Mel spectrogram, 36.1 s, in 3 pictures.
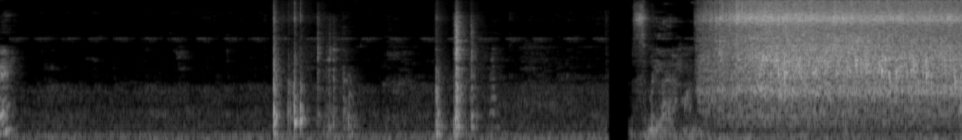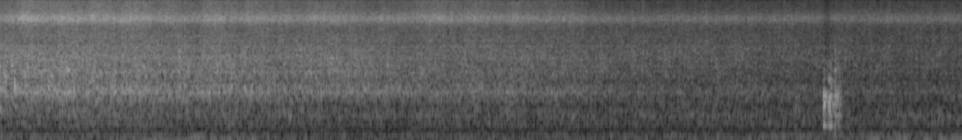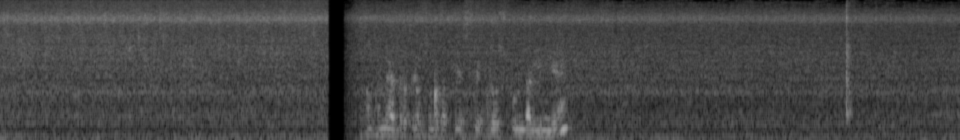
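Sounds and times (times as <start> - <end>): knock: 3.4 - 4.5, 5.4 - 6.1, 22.3 - 22.6
paste sizzling in hot oil: 8.7 - 36.0.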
